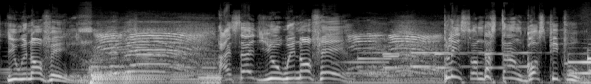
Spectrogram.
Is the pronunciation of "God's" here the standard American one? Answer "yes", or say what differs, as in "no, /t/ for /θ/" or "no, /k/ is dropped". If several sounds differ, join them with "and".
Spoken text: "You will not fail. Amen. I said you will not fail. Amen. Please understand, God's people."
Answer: no, /s/ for /z/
